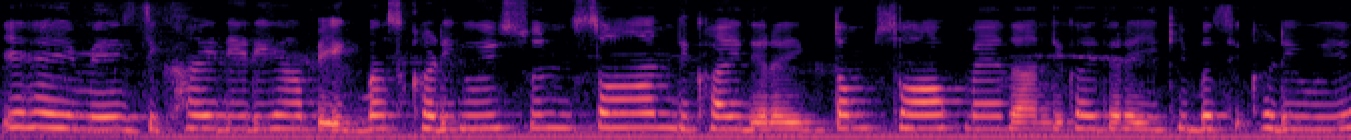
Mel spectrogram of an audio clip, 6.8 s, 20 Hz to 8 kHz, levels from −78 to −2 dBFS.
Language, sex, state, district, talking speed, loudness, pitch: Hindi, female, Uttar Pradesh, Hamirpur, 250 wpm, -29 LUFS, 270 Hz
